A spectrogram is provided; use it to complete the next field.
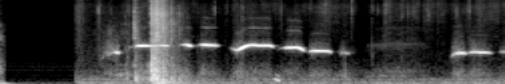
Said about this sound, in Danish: Margrethe Vestager sidder og fløjter, mens jeg indstiller mikrofonerne, så vi kan strikke sammen og tale om magt.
